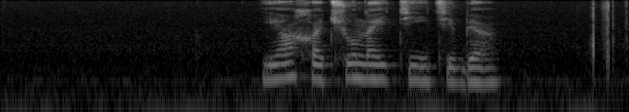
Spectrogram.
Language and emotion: Russian, neutral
